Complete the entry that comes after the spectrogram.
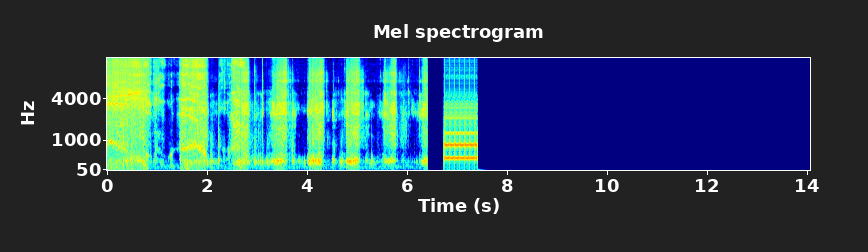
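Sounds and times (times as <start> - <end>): crunchy food being chewed: 0.0 - 6.4
buzzing electronic tone: 6.8 - 7.4.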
